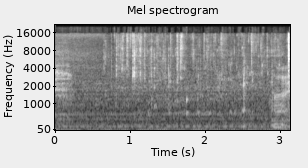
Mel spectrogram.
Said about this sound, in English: let's go ahead and serve some water here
